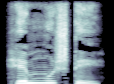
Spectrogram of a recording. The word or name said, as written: ಹೆಮ್ಮುಷ್ಟೆ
